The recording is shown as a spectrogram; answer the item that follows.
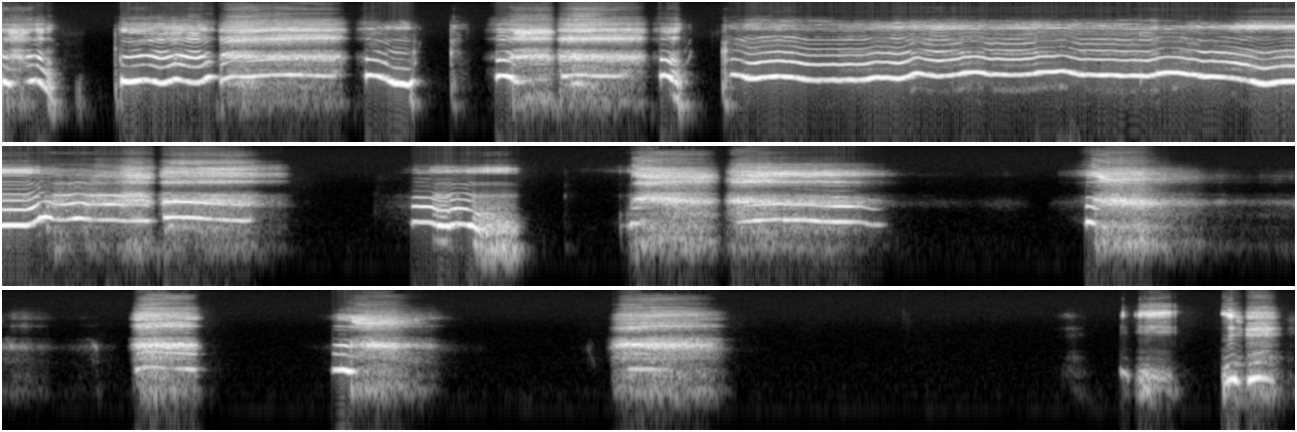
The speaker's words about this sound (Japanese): あまりにも退屈であくびをしてしまっただけです。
